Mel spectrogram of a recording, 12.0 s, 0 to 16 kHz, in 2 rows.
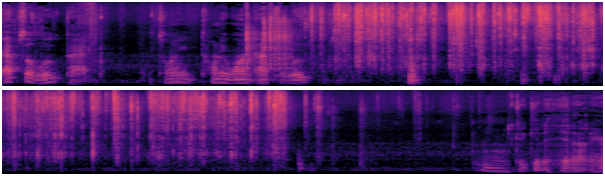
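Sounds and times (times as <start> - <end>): wrapper crinkling and tearing: 2.9 - 9.4.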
